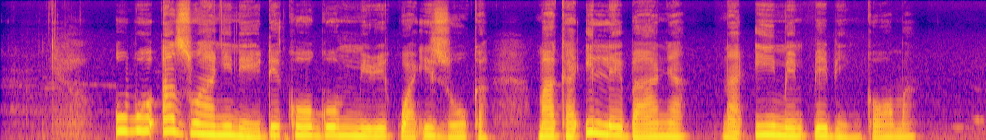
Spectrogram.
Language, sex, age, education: Igbo, female, 15-29, tertiary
